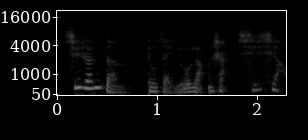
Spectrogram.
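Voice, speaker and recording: A woman's voice: mid-range voice, moderate pace, creaky, breathy edge. A woman narrating a classic novel audiobook expressively, often dropping to a whisper. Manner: expressive, with many whispered passages.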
